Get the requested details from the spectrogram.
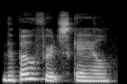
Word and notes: beaufort scale: American English

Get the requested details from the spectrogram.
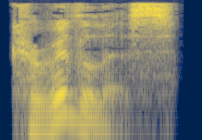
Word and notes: corydalis: British English

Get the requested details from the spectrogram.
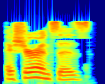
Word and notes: assurances: British English

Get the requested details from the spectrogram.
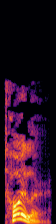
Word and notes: toiler: British English

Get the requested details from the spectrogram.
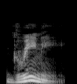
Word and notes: greeny: British English

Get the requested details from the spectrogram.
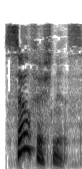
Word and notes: selfishness: British English

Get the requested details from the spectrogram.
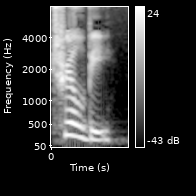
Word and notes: trilby: American English

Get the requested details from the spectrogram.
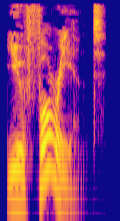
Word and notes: euphoriant: British English

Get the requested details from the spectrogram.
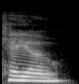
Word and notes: ko: American English

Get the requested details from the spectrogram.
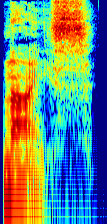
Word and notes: nice: British English

